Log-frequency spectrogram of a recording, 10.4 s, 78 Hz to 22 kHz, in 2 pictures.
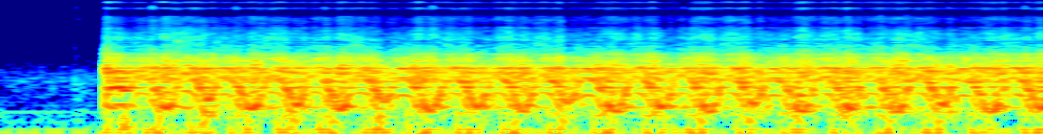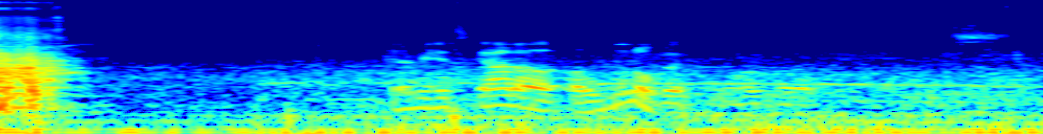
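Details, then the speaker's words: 1987 VW Scirocco 16V, sitting over 20 years: slow even chugging for about five seconds, then it stops and never fires; owner says it cannot spin decently; slow cranking, no start, cause unconfirmed. "just doesn't seem like it's got enough uh to uh get that spinning decent"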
